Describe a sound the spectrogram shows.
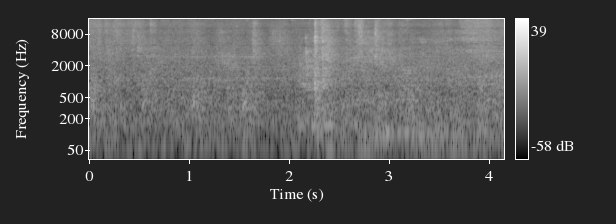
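Subway train doors slide shut with a thud.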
